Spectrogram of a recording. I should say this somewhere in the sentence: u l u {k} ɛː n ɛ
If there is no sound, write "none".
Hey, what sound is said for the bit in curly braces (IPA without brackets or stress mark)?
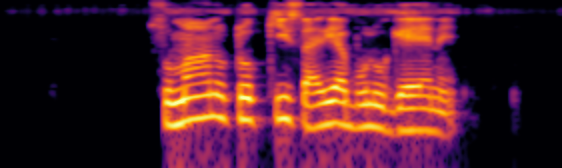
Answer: ɡ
